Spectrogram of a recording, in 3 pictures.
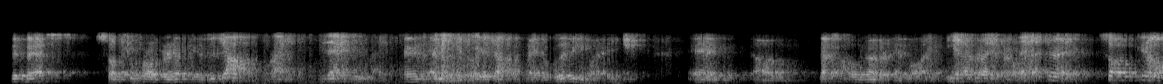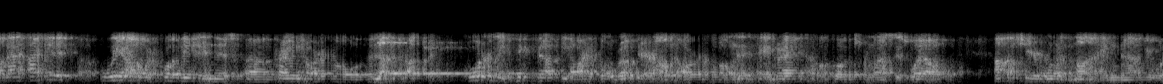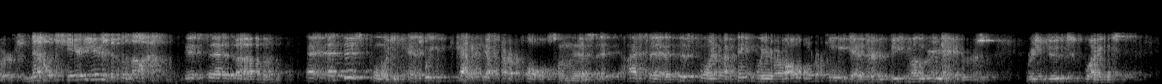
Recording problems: off-mic speech; far
garbled, watery; badly; nothing above 4 kHz
room echo; noticeable; dies away in 0.5 s
thin; very slightly; fading below 300 Hz
door banging; loud; at 4 s; peak 4 dB above the speech
doorbell; loud; from 15 to 17 s; peak 2 dB above the speech

